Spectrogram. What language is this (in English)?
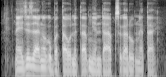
Kalenjin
